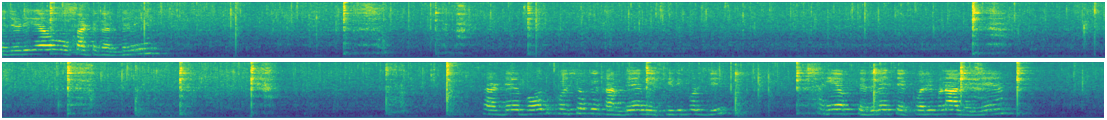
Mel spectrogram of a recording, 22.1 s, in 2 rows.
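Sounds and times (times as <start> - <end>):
vegetables sizzling in hot oil: 0.0 - 22.0
metal spatula scraping pan: 0.4 - 1.0, 3.4 - 5.5, 9.7 - 10.2, 11.6 - 13.9, 14.8 - 15.8, 17.4 - 20.0, 20.6 - 21.4.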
